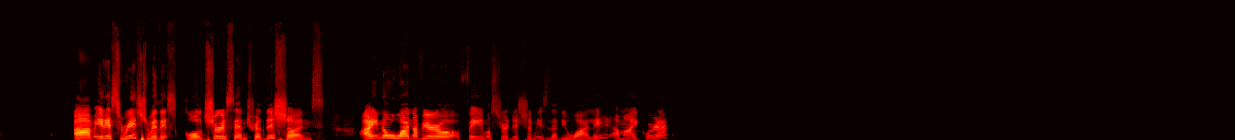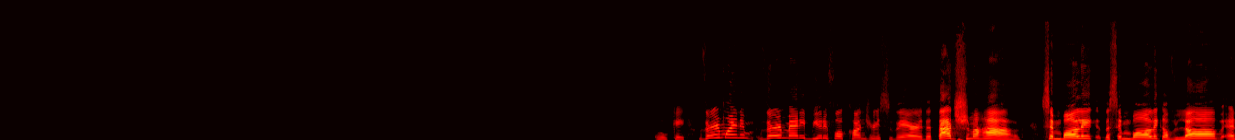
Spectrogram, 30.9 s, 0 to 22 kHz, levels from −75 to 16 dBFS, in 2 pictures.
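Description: Listening through the speech, nothing stood out as a technical fault at any point.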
